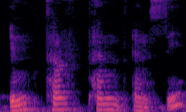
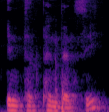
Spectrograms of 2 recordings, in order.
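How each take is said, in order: First: "interdependency" split into syllables, rising at the end; separated syllables on "interdependency". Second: Said in the usual way. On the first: Shown as a demonstration. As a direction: sound out "interdependency" piece by piece. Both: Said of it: "count the word syllable backwards".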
